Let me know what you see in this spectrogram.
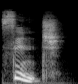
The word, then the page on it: cinch: British English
